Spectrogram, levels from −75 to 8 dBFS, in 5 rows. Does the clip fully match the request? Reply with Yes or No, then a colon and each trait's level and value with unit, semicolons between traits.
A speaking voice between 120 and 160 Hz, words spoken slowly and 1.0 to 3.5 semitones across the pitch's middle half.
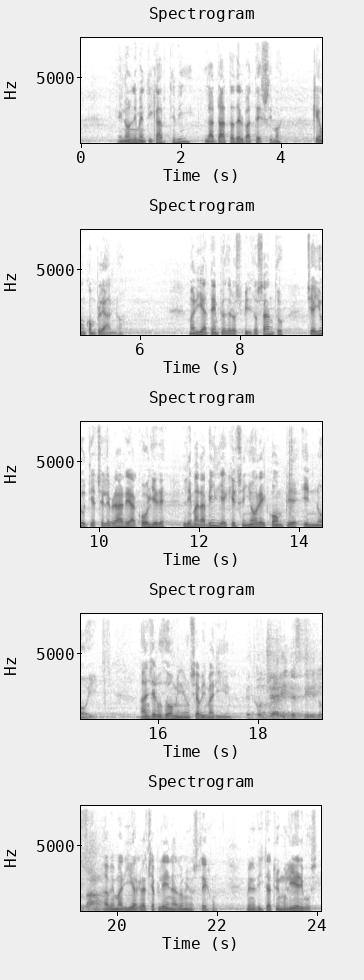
Yes: low, 135 Hz; slow, 115 wpm; average, 3.1 semitones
